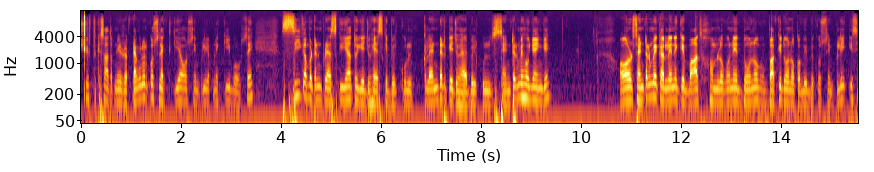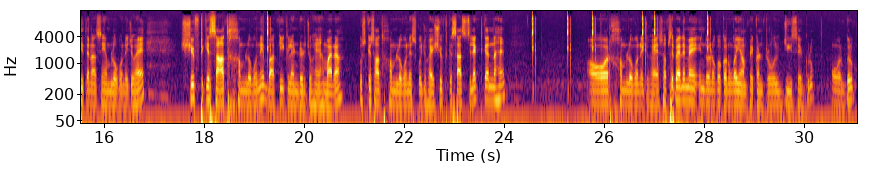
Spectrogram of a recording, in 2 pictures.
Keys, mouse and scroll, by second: 0.2 shift+click, 4.3 typing, 19.5 click, 24.8 click, 26.3 c, 27.0 click, 29.5 g.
